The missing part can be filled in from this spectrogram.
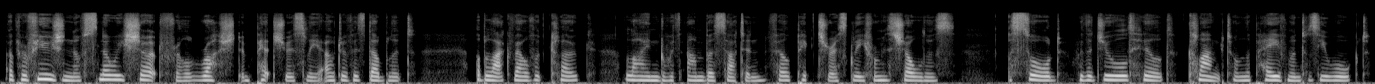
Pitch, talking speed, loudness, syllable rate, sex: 190 Hz, 165 wpm, -19 LUFS, 5.0 syllables/s, female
